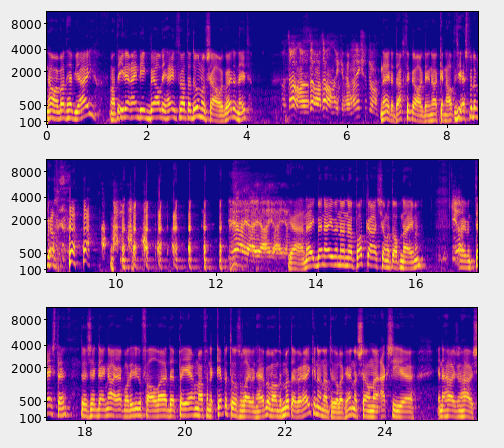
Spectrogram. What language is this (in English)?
Dutch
